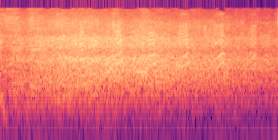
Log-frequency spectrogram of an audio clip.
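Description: A large audience laughing together, loudest in the first second and tapering off toward the end.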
